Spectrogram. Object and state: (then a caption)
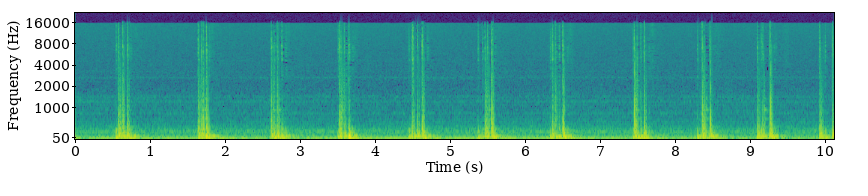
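Metal microphone grille tapped. Fingertips of both hands tap the mesh metal grille of a large silver metal USB condenser microphone on a stand, with the sound picked up directly by the struck mic. Short, deep, muffled thumps arrive roughly once a second, each with a brief crackly top and almost no ring, over a low steady background hum.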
